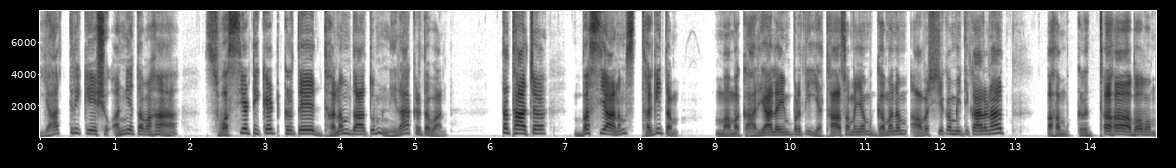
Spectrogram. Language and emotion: Sanskrit, angry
